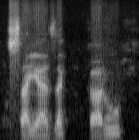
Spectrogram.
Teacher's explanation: सीन ज़बर सा, या ज़ाल ज़बर यज़, सयज़, ज़ाल काफ ज़बर ज़क, सयज़क, काफ ज़बर का, सयज़क्का, रा पेश रू, सयज़क्करू। रा को पूरा पढ़ेंगे क्योंकि रा के ऊपर पेश आ रहा है।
